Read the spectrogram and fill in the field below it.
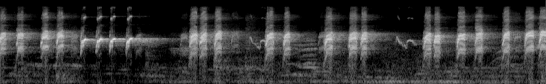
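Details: Used as a lure, a sooty-headed bulbul gives a short run of level whistles with high ticks, then clusters of sharp, scratchy chirps and a few slurred notes.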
